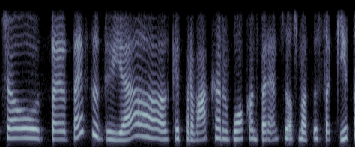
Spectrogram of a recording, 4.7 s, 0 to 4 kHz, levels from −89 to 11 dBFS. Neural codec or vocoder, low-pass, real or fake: codec, 24 kHz, 0.9 kbps, DualCodec; 3.6 kHz; fake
